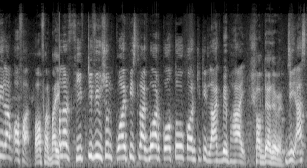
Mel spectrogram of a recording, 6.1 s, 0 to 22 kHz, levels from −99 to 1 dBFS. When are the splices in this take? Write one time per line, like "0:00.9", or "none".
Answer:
0:01.2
